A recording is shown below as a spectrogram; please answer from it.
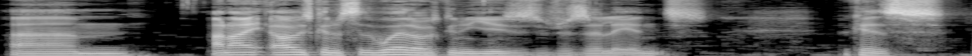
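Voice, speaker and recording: A man's voice: fairly low pitch, moderate pace, clear, resonant tone. A man, an accelerator executive, talking through his ideas in a casual interview with frequent restarts and fillers. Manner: thoughtful, with many restarts and fillers.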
